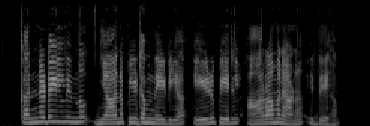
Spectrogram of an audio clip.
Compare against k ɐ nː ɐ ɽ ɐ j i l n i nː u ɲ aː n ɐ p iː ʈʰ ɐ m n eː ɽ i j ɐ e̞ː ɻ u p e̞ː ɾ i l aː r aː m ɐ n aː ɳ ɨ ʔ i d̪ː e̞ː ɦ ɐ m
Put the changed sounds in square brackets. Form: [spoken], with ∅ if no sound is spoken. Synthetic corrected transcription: k ɐ nː ɐ ɽ ɐ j i l n i nː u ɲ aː n ɐ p iː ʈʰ ɐ m n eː ɽ i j ɐ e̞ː ɻ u p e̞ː ɾ i l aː r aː m ɐ n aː ɳ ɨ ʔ i d̪ː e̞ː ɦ ɐ m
